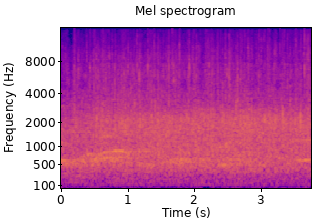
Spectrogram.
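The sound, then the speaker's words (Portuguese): A crowd breaks into a full round of applause, dense clapping that stays steady and loud for several seconds with no voices standing out. “eu acho que eu mereço uma salva de palmas.”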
